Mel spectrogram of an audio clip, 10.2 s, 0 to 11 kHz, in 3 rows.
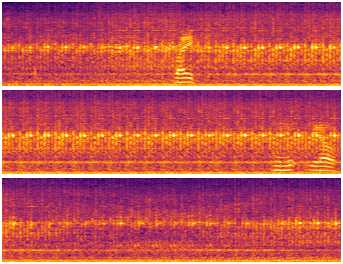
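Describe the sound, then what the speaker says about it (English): A Mercedes 300TD W123 with the OM617 five-cylinder diesel idles nearby with a steady, thumpy, knocking rhythm, while people talk briefly over it. "it's a 5-cylinder, so it's gonna have a little bit of a thumpy idle"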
